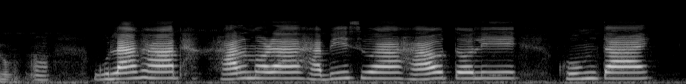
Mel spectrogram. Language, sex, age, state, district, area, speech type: Assamese, female, 45-60, Assam, Golaghat, rural, spontaneous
